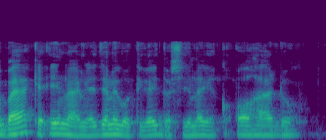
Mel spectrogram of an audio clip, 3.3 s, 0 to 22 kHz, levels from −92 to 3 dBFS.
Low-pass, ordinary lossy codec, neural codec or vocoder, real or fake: 7.2 kHz; none; codec, 16 kHz, 4.8 kbps, FACodec; fake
